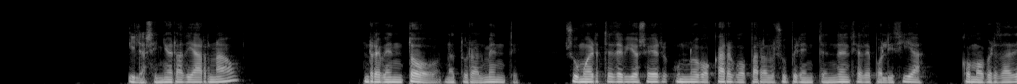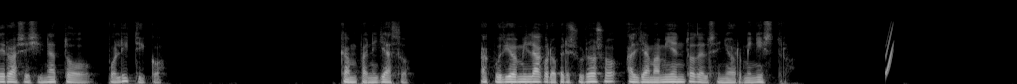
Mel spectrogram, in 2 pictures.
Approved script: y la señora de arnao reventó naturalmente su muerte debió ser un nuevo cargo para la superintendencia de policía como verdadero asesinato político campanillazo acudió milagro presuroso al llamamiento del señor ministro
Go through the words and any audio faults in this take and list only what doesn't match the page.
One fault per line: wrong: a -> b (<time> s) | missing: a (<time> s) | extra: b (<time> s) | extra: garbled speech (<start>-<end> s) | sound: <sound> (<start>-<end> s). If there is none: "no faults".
sound: chirp (19.0-19.1 s)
